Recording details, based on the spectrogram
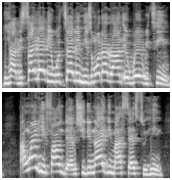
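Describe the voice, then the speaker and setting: A woman's voice: sits high, lively intonation, moderate pace. A woman narrating a scripted dramatic folktale as a storyteller.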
